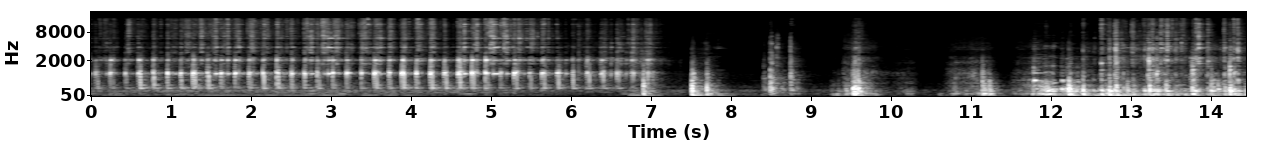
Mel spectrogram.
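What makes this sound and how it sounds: A medium-sized, hollow, pewter-like metal teapot in Middle Eastern ewer style, with a handle, spout and decorative band, is held in the hands and tapped rapidly with the fingertips and nails on its body and base. For about seven seconds the taps run in a dense, fast patter of short, bright metallic clicks over a steady hollow ring. The tapping then breaks into scattered bursts and pauses before building back into quick, ringing taps near the end.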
